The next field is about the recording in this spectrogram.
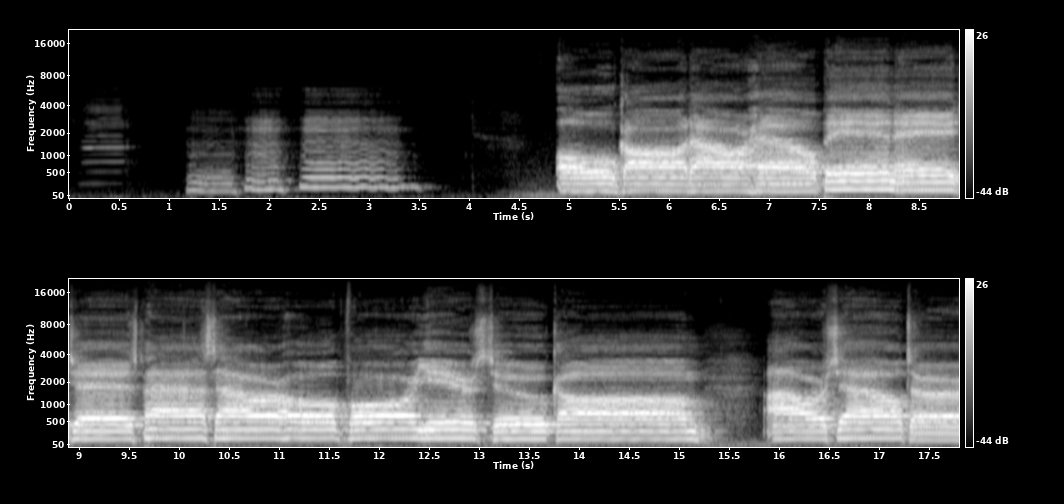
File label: Alto, Songs; Praise For The Lord Training; O God Our Help in Ages Past; St Anne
